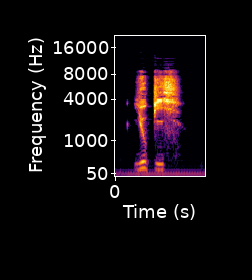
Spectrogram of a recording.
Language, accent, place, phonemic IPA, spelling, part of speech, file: French, France, Lyon, /ju.pi/, youpi, interjection, LL-Q150 (fra)-youpi.wav
- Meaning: whoopee; yippee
